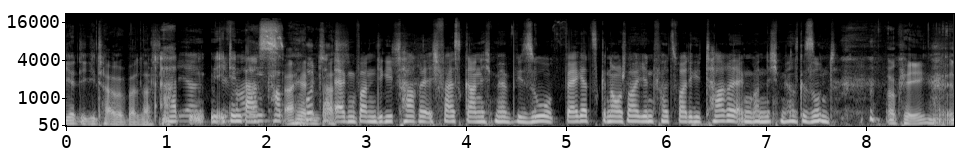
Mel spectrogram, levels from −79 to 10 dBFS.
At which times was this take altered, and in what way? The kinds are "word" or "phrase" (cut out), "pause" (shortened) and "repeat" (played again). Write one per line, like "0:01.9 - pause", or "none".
0:05.6 - word
0:07.3 - word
